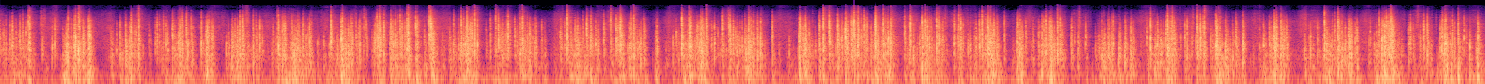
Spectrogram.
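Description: A pink-painted white paper sheet held in both hands is flexed and crinkled while long nails rub across it. Dense, bright crackling and crinkling bursts come in rapid succession for the whole clip, with little low end and no pauses.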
